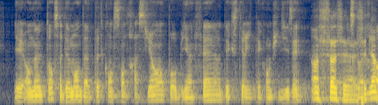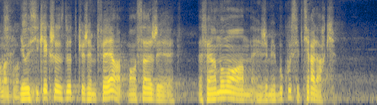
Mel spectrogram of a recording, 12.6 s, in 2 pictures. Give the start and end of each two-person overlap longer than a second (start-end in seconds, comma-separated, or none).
5.8-7.1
